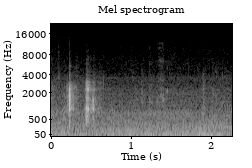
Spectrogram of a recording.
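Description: Two short, light clicks about a quarter second apart as a strung tennis racket is picked up and handled on a table, then only faint background.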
